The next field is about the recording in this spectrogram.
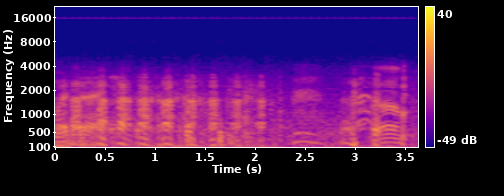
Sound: laughter

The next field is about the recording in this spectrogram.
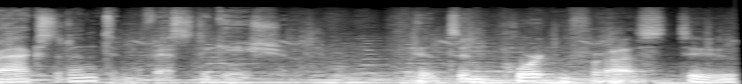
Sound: voiceover

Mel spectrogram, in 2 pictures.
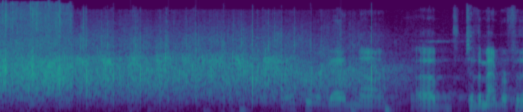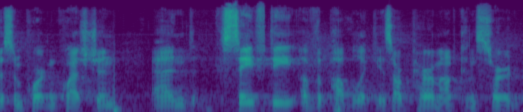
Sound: applause

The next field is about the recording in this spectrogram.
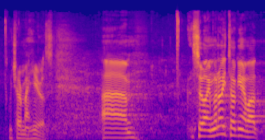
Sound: audience laughs

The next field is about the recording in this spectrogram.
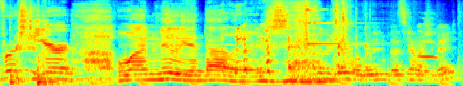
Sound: both laugh

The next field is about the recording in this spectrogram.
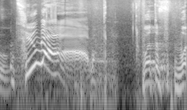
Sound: snaps fingers

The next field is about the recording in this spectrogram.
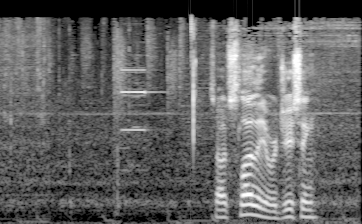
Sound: stove beeps

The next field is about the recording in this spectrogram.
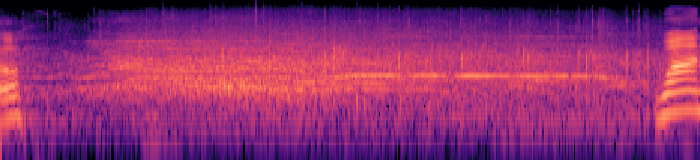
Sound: applause

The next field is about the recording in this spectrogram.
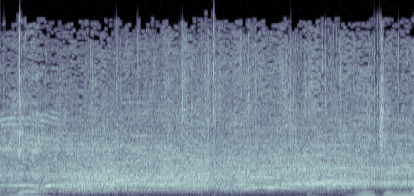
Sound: audience cheers

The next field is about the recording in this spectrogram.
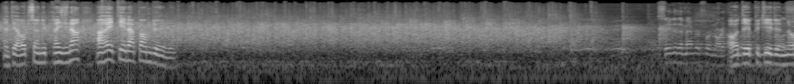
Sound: applause

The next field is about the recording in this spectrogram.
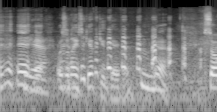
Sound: laughter

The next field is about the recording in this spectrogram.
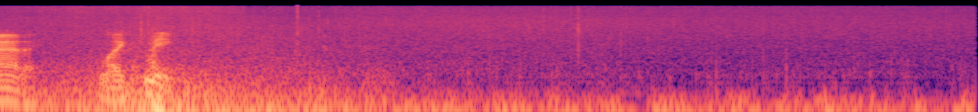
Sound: fire roaring

